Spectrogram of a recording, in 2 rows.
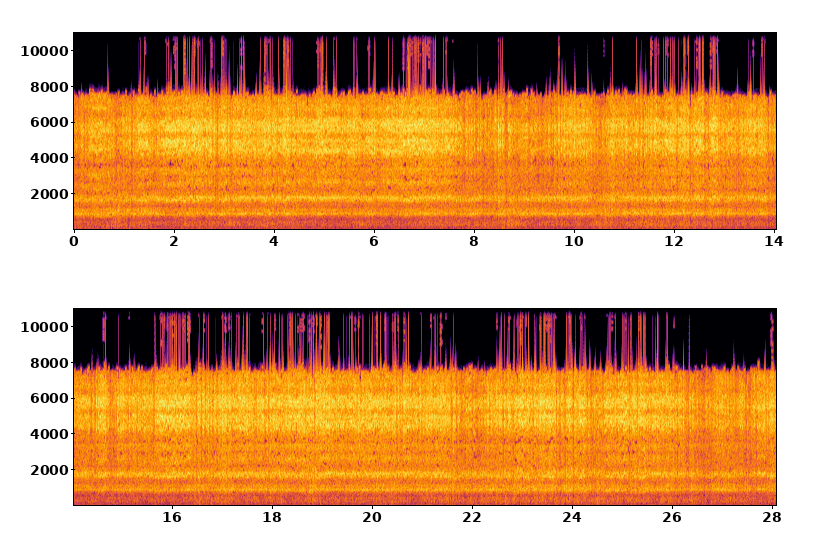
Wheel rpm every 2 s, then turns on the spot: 220, 230, 230, 230, 230, 230, 240, 230, 230, 230, 230, 220, 230, 230.
none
